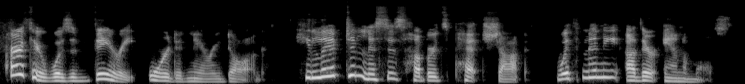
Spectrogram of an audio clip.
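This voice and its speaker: A middle-aged woman reads a picture book to children in an unhurried way, with plenty of rise and fall in her pitch. She pauses often and talks casually to her young listeners, asking them gentle questions as a storyteller. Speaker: storyteller hosting a read-aloud for schoolchildren. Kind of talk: live picture-book read-aloud with casual chat.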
